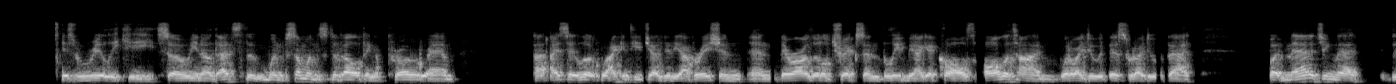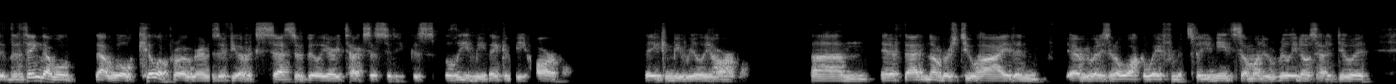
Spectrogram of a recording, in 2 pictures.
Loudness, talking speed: -18 LUFS, 235 wpm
